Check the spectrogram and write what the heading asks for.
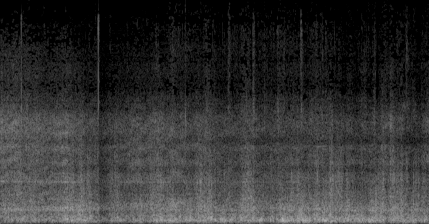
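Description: Jet airliner climbing away after take-off, its engine roar fading after the first second or two, with the runner's regular footfalls and wind on the microphone.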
